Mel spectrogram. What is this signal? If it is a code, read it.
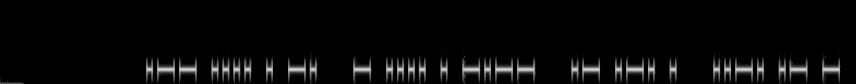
Morse code, heard as a keyed tone, about 22 wpm, 700 Hz. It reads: WHEN THEY ARE FAT
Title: Sentences from Top 1000 Words - Review Part 4 - 22wpm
